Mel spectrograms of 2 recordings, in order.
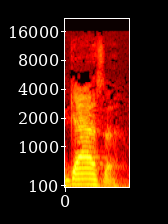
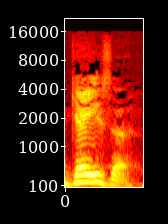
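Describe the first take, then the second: First: The name is said the modern way. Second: The name is said the older way. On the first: This is how it is said today. "Today we say Gaza" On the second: This was the usual way in the past. "That's the more usual pronunciation in the past"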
